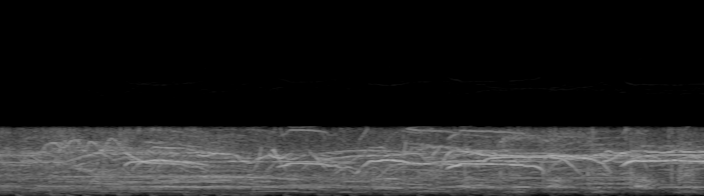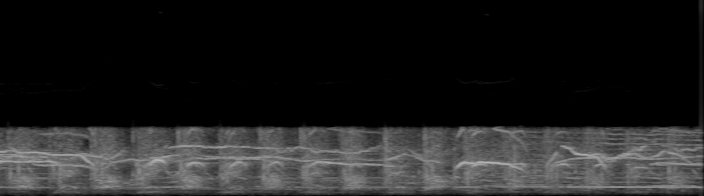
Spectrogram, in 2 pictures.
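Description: Film soundtrack of a concert scene: music with a drum beat in the first few seconds, and a crowd shouting and cheering that pulses in a steady rhythm from about the middle on.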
